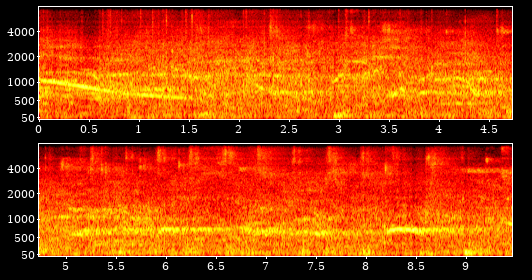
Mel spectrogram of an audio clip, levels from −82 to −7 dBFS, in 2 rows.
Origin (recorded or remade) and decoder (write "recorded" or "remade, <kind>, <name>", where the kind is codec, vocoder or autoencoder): remade, codec, DAC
